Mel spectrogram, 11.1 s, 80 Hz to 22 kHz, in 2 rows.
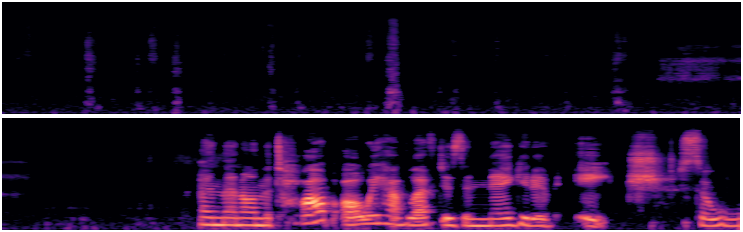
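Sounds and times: pen scratching on paper: 0.1s - 4.8s.

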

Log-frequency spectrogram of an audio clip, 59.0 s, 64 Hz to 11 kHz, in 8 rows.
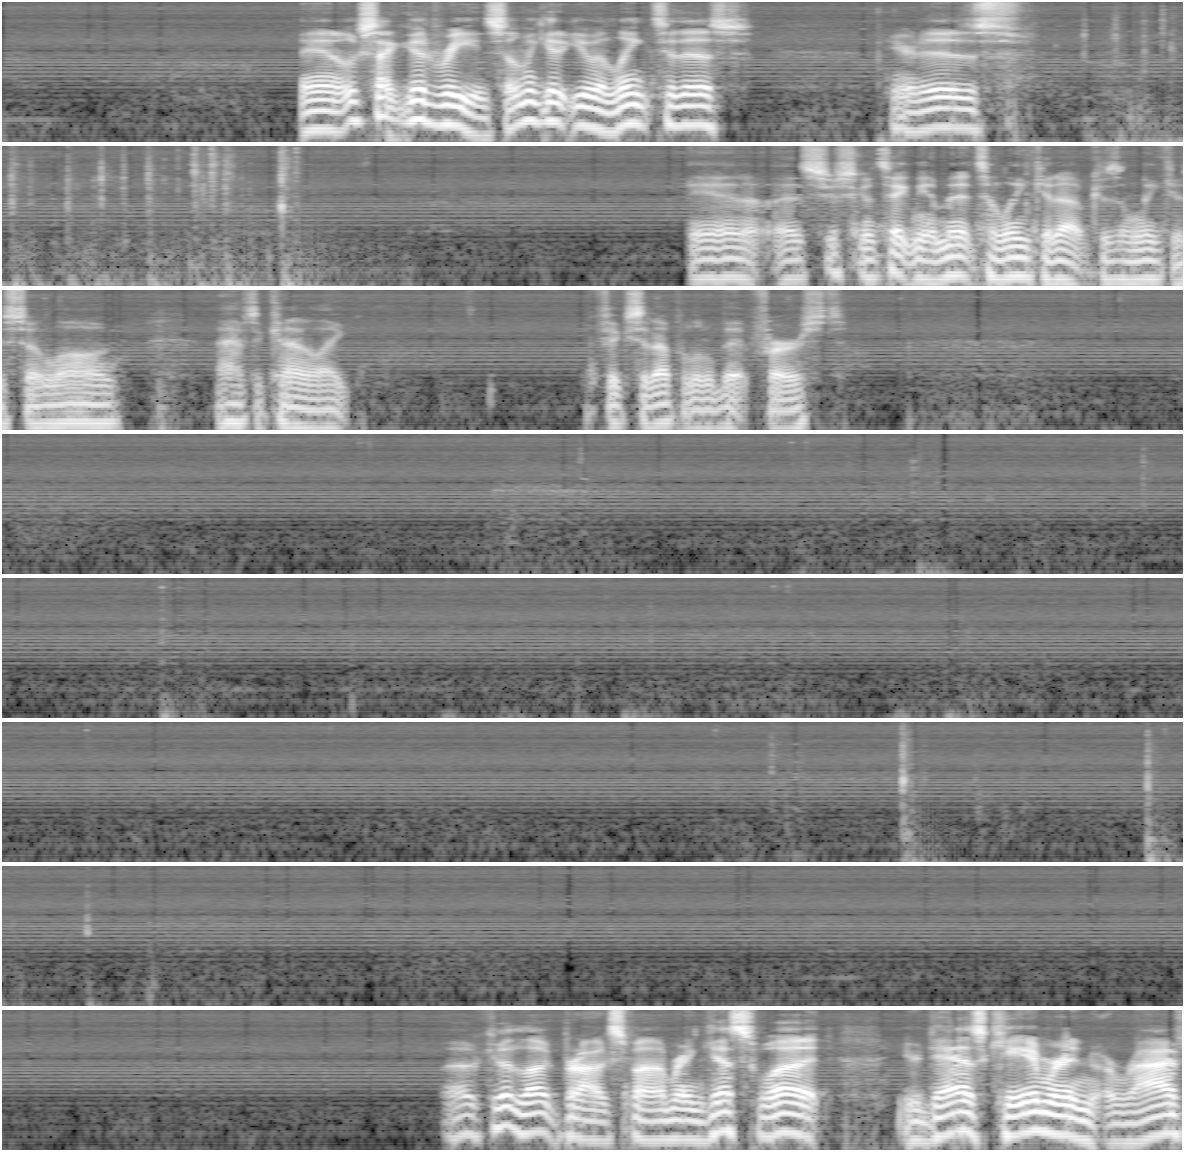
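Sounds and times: faint mains hum: 0.0s - 59.0s.

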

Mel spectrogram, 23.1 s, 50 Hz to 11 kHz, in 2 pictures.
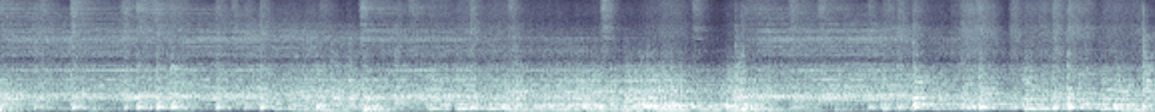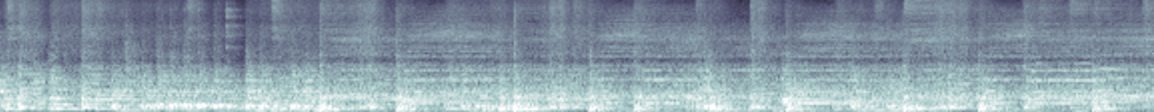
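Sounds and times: pitched accompaniment: 0.0s - 4.3s, 15.0s - 23.0s
jazz drum kit playing: 0.0s - 23.0s.

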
